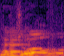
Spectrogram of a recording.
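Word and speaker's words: Ulloa: Jaime ভার্ডির ওই জায়গাগুলো আবার লিওনার্দো উল্লোয়া নামে একটা প্লেয়ার ছিলেন, উল্লোয়া এটার উচ্চারণ উজোয়াও হওয়ার কথা, ওই বেঞ্চ থেকে নেমে হেডমেট দিয়ে গোল করে দিতেন।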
